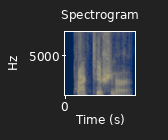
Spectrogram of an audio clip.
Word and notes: practitioner: American English

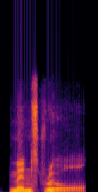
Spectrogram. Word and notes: menstrual: British English

